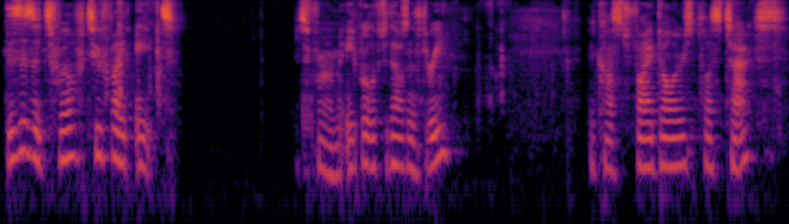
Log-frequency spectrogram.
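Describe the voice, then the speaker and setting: A gadget review host with a medium-pitched, warm voice presents a product in a casual, chatty way, handling it while talking unhurriedly with long pauses. The hands-on review is recorded indoors at home, with some noise and clicks behind the voice.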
